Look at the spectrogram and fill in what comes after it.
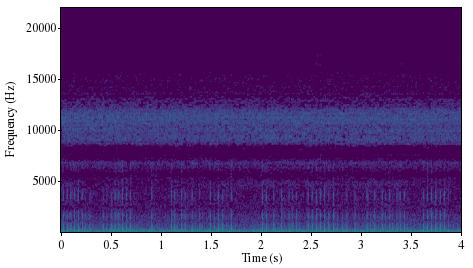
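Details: A deeply sleeping kitten gives gentle snores, clusters of rapid throaty pulses separated by brief pauses, quiet and regular, against a faint background hum.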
